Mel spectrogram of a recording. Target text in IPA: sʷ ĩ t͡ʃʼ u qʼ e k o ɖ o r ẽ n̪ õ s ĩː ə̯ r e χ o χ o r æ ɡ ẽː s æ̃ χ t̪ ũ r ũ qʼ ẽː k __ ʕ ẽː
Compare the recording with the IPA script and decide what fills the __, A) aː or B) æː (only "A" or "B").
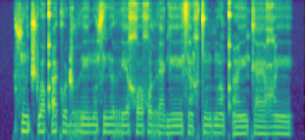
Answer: B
